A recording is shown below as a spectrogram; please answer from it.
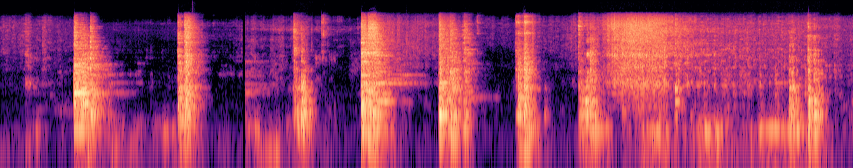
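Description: A metal lid clanks onto a pan of cooking okra stir-fry (bhendi bhaji), one of several sharp, close kitchen clatters of pots and utensils separated by brief pauses, with a longer hissing stretch near the end.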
